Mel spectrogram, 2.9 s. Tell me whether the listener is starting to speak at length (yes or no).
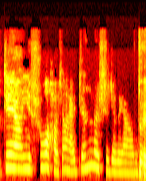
yes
